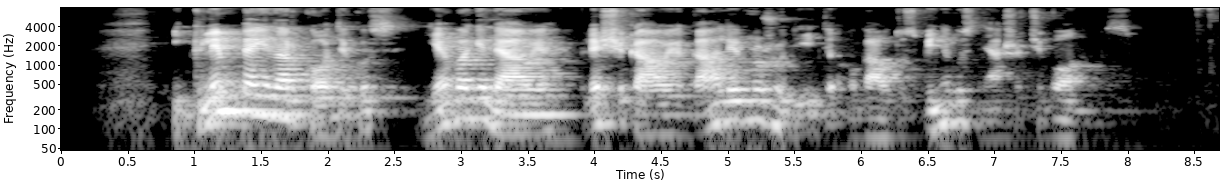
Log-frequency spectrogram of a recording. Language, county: Lithuanian, Vilnius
